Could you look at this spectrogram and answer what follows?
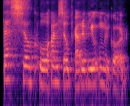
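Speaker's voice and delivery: ordinary talk, nothing marked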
